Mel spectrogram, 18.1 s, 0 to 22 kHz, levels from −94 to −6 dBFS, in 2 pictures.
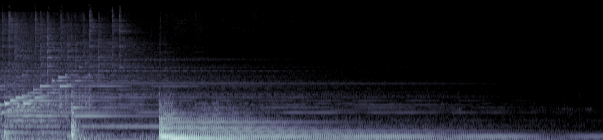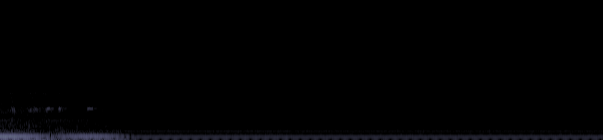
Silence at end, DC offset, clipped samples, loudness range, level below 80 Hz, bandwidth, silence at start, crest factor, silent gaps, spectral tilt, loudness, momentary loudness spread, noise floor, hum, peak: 8.8 s; under 0.1%; under 0.1%; 23 LU; -42 dBFS; 15.5 kHz; 0 s; 22 dB; none; -6.5 dB/octave; -38 LUFS; 23 LU; -83 dBFS; 60 Hz at -80 dBFS; -18 dBFS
